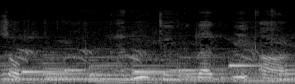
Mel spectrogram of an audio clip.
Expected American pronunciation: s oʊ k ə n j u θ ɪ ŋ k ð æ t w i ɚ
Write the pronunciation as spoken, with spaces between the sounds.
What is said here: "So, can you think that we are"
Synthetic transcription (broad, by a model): s oʊ k ə n j u t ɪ ŋ k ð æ t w i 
